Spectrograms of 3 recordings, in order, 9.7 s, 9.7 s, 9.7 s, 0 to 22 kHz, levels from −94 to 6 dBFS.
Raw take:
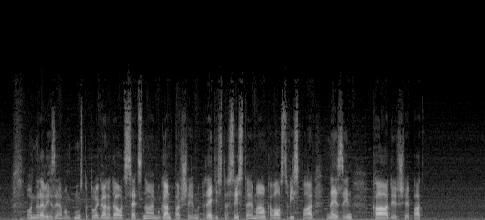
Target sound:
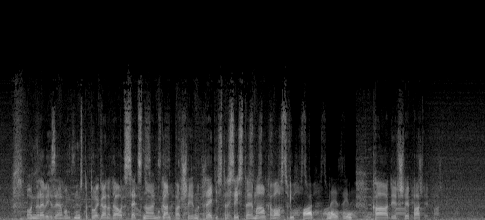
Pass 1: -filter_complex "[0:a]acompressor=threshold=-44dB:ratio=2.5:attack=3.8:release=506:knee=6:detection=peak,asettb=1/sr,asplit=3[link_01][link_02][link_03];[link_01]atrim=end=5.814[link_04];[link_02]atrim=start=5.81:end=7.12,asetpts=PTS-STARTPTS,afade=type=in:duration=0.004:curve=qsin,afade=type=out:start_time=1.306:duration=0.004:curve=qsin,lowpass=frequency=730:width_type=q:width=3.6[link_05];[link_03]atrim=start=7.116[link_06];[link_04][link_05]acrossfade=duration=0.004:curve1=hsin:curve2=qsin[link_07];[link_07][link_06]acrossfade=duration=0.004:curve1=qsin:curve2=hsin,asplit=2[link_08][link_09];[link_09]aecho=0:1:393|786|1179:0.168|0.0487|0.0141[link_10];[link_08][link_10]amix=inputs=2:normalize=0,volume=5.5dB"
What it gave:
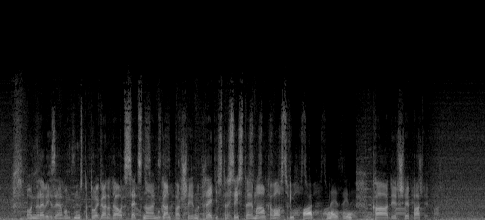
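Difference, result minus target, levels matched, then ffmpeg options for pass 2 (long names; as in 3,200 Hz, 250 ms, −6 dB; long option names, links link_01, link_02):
downward compressor: peak gain reduction +5.5 dB
-filter_complex "[0:a]acompressor=threshold=-34.5dB:ratio=2.5:attack=3.8:release=506:knee=6:detection=peak,asettb=1/sr,asplit=3[link_01][link_02][link_03];[link_01]atrim=end=5.814[link_04];[link_02]atrim=start=5.81:end=7.12,asetpts=PTS-STARTPTS,afade=type=in:duration=0.004:curve=qsin,afade=type=out:start_time=1.306:duration=0.004:curve=qsin,lowpass=frequency=730:width_type=q:width=3.6[link_05];[link_03]atrim=start=7.116[link_06];[link_04][link_05]acrossfade=duration=0.004:curve1=hsin:curve2=qsin[link_07];[link_07][link_06]acrossfade=duration=0.004:curve1=qsin:curve2=hsin,asplit=2[link_08][link_09];[link_09]aecho=0:1:393|786|1179:0.168|0.0487|0.0141[link_10];[link_08][link_10]amix=inputs=2:normalize=0,volume=5.5dB"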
